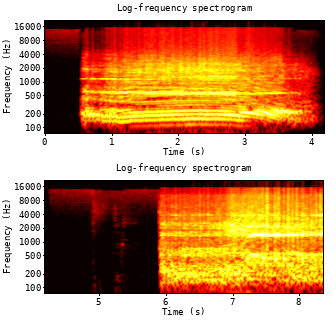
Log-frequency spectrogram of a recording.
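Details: Crocodile giving a loud, rough growling roar with a deep rumbling tone, held for about three and a half seconds and fading out, then a short quiet gap before a second harsh, noisier roar starts.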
